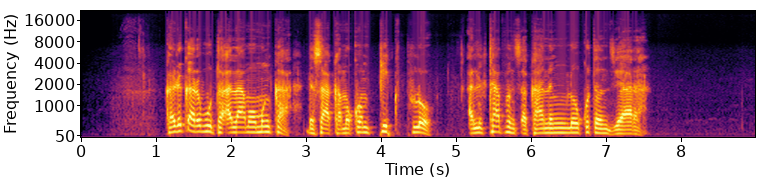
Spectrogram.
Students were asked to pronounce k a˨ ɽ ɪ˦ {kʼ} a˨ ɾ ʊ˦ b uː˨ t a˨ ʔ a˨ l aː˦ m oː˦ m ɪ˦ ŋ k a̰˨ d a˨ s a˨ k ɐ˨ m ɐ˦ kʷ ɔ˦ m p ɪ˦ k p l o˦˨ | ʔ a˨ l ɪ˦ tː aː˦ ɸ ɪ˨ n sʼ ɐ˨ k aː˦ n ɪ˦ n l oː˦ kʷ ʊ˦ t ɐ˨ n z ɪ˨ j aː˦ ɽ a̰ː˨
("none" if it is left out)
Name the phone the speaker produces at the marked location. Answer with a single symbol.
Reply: kʼ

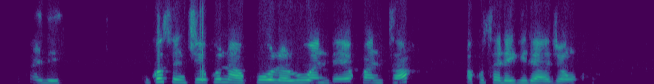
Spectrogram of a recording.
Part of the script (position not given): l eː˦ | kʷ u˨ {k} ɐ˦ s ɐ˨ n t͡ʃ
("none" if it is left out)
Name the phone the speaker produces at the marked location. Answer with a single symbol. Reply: k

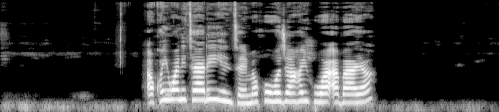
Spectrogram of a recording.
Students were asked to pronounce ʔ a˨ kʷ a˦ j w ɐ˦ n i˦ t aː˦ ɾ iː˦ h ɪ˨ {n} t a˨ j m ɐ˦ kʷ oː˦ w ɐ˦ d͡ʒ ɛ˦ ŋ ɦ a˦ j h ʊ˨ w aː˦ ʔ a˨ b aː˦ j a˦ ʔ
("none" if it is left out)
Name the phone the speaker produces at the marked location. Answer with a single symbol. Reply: n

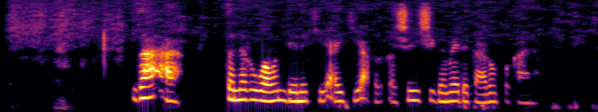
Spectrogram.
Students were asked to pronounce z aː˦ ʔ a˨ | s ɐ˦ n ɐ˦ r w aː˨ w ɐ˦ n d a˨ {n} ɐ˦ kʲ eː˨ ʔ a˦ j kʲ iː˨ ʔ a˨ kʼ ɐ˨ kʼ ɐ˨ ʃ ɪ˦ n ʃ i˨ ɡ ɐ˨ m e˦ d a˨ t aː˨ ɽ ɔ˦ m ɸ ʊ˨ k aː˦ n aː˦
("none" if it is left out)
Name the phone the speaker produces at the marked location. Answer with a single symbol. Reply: n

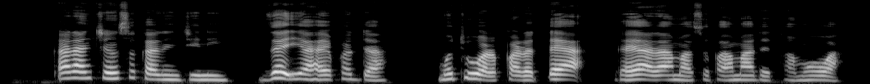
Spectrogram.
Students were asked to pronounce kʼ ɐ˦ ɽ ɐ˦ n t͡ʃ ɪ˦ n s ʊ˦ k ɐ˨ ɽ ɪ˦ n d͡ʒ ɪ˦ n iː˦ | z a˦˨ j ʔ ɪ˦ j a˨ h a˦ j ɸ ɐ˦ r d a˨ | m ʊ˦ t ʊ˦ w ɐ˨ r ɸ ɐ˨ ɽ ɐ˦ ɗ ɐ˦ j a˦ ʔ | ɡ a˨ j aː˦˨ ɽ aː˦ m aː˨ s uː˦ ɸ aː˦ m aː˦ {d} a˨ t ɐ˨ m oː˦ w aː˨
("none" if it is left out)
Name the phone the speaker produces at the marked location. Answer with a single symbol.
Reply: d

